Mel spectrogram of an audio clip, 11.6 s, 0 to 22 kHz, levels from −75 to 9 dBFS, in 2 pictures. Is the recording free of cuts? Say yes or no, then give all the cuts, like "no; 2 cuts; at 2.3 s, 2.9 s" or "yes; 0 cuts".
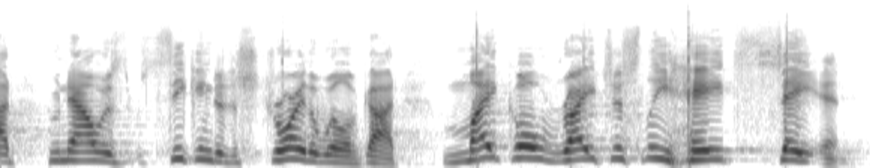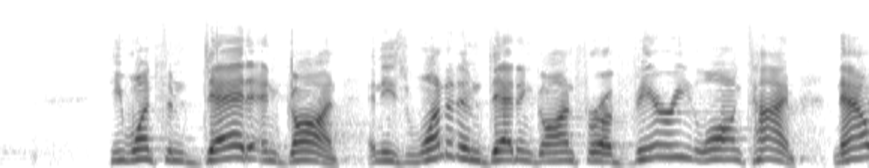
yes; 0 cuts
